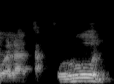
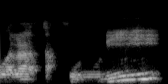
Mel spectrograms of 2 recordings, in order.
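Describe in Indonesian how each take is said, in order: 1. Kata terakhir berakhir dengan bunyi 'n' mati. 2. Kata terakhir berakhir dengan vokal 'i'. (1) "dibaca sukun, ya, dibaca uh, mati" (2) "karena memang aslinya ada ya-nya di situ"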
